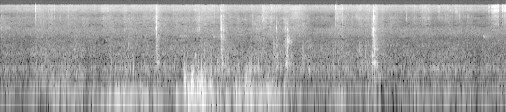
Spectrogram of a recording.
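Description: Lower leaves being snapped off a kalanchoe cutting's fleshy stem by hand: a few faint, sharp clicks over a low rumble of handling, which swells about halfway through.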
